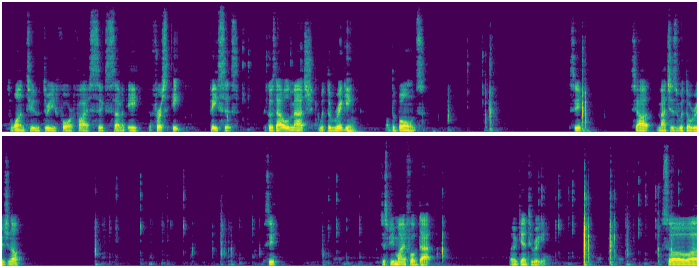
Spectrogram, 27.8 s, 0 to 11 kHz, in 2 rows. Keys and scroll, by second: 9.6 space, 11.4 space, 22.4 5, 25.4 space.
